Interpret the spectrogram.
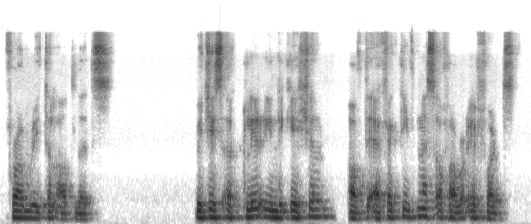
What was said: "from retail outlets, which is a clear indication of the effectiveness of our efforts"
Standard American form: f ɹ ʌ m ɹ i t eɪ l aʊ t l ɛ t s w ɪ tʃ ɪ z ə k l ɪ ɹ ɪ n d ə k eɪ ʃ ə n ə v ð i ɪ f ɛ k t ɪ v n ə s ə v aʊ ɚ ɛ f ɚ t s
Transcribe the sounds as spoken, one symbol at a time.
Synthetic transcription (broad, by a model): f ɹ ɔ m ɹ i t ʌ l aʊ t l ɛ t s w ɪ tʃ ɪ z ə k l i ɹ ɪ n d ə k eɪ ʃ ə n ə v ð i ɪ f ɛ k t ɪ v n ə s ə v aʊ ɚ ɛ f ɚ t s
